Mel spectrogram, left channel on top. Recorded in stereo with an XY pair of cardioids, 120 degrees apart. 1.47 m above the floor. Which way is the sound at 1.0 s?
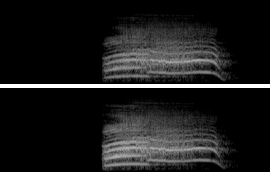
60° right.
